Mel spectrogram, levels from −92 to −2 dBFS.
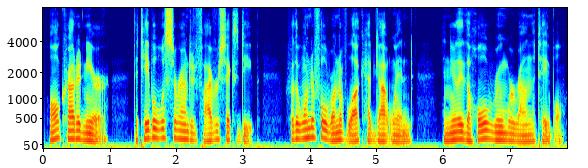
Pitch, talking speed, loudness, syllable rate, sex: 115 Hz, 220 wpm, -19 LUFS, 6.1 syllables/s, male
